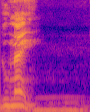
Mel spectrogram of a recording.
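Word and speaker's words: γυνή: As a matter of fact, see that in the Blue Letter Bible, it shows you that gune, that's how it's pronounced, gune.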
